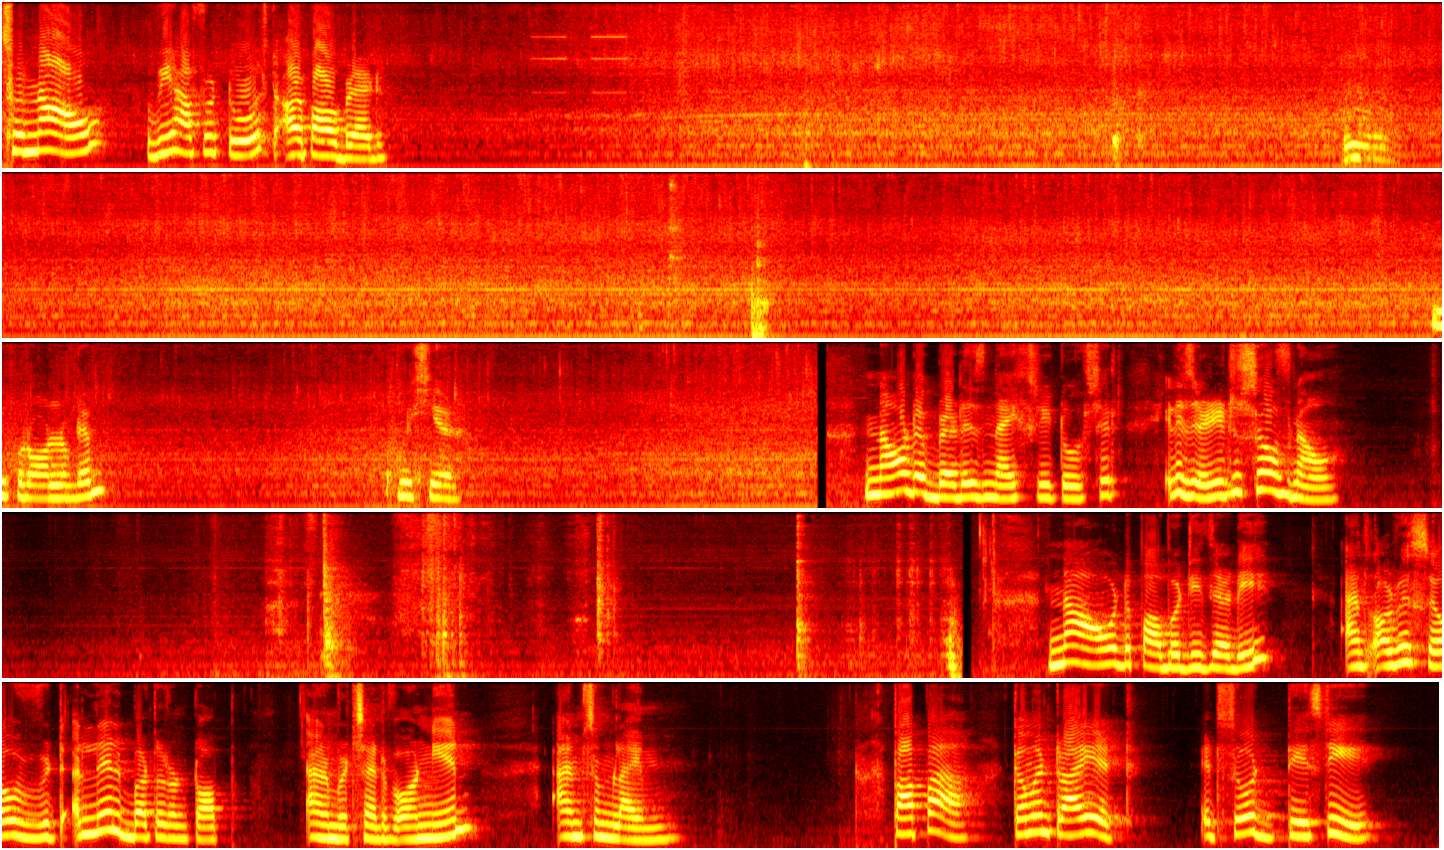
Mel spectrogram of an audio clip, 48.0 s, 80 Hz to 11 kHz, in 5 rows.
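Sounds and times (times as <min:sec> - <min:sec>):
machine hum: 0:00.0 - 0:25.0
kitchenware knocks and clatters: 0:13.8 - 0:14.9
dull thump: 0:14.6 - 0:14.9.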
